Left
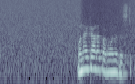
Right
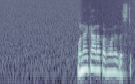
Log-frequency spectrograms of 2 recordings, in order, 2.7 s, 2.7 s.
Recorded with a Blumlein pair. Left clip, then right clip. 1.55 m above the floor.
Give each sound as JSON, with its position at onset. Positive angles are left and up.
{"t": 1.6, "sound": "a woman speaking", "azimuth_deg": -25, "distance_m": 0.6}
